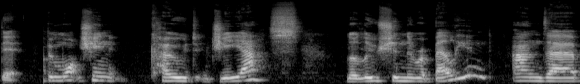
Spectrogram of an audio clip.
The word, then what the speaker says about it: Geass: And anyway, this alien girl gives this Lelouch schoolboy like this power called Geass, or Geass. The Americans pronounce it Geass, so just I call it Geass.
